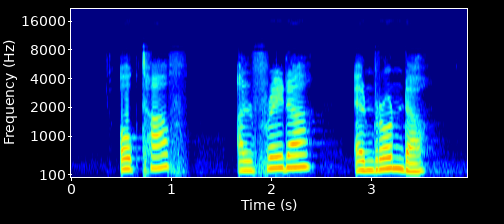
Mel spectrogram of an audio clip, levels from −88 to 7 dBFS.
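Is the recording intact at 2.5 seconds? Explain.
No. At 2.5 s the clip is in the middle of an automatic gain rising fault running from 1.66 to 3.58 s. The gain control judged the speech input too quiet and raised its level by about 4 dB, so voice and background swell together steadily.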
